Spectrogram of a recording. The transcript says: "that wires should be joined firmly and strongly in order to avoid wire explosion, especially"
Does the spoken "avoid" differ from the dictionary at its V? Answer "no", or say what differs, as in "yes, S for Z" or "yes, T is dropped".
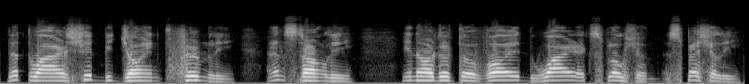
no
